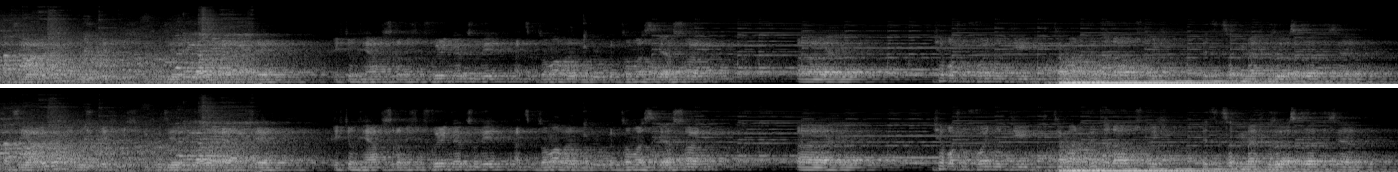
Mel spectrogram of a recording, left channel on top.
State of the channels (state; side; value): normal; both; correlation 0.87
